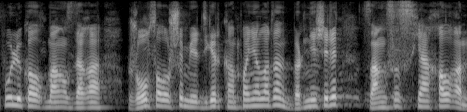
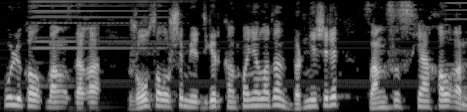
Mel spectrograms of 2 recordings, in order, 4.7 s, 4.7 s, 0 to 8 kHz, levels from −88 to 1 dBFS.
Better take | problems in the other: first | noise reduction (classical method spectral subtraction)

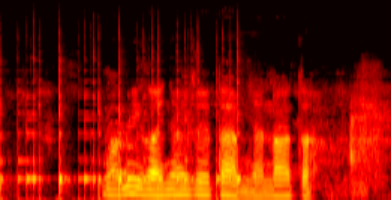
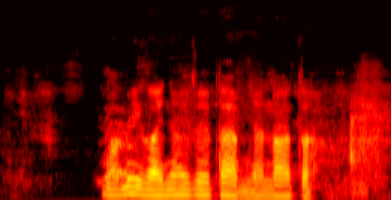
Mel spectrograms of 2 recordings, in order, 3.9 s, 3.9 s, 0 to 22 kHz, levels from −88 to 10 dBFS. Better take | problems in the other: second | background sound (Dishes, pots, and pans); 6 dB below the speech

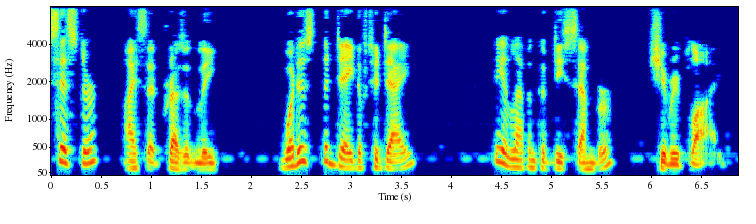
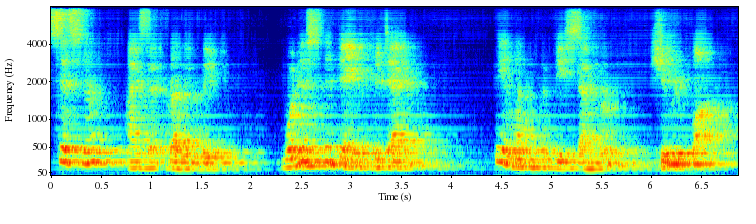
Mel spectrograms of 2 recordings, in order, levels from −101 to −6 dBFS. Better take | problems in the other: first | noise reduction (neural separator model SepFormer DNS4)

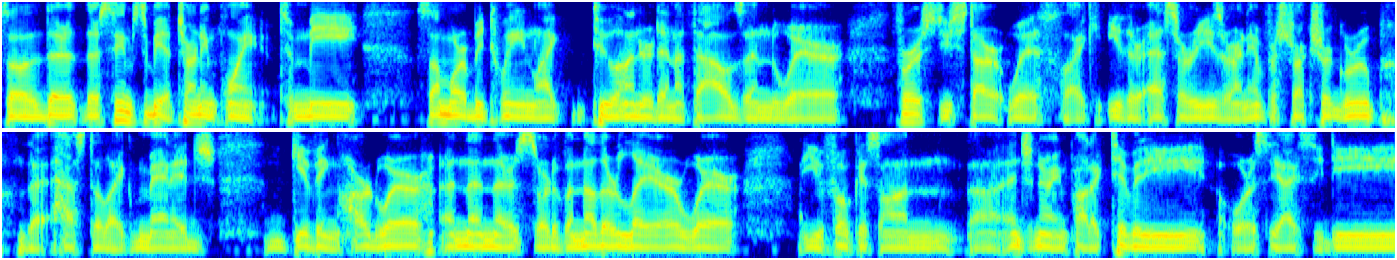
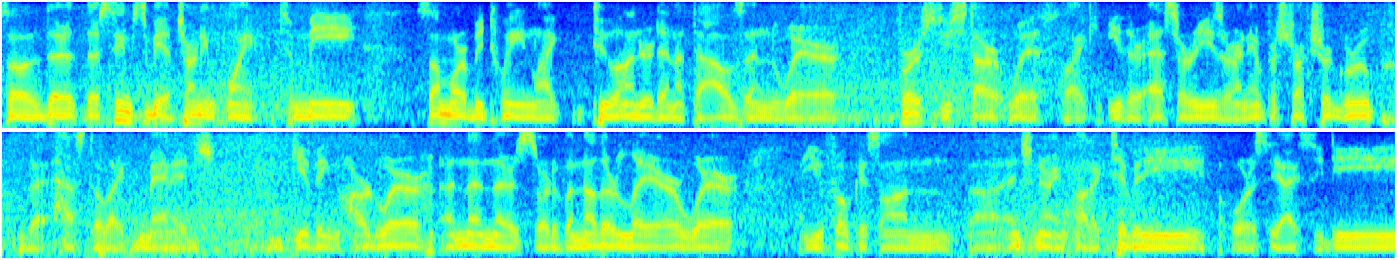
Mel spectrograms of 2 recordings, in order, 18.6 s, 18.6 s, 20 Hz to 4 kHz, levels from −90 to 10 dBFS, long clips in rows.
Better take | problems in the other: first | background sound (Waves, surf); 13 dB below the speech

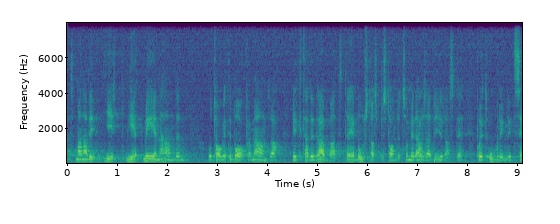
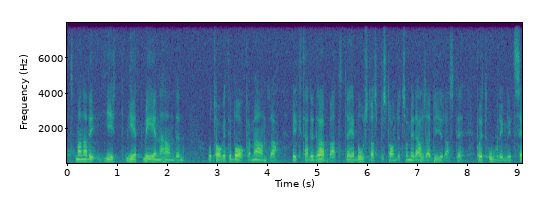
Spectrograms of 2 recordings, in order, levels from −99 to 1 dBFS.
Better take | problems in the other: second | room echo; dies away in 2.5 s

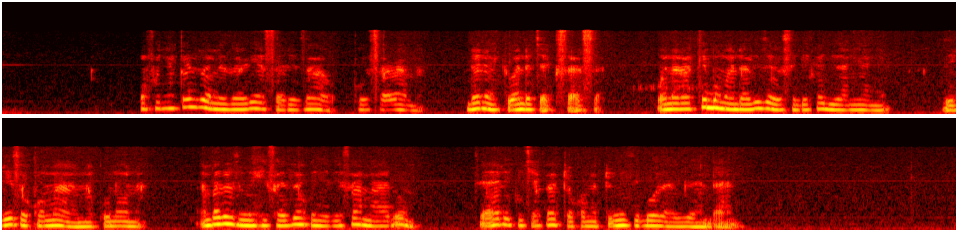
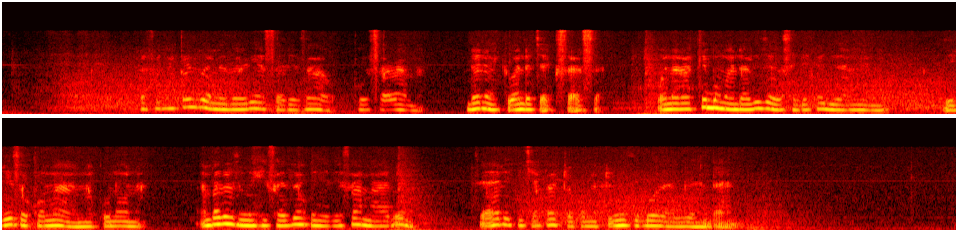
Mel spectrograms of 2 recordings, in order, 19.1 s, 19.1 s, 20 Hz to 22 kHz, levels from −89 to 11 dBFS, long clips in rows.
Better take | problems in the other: first | background sound (Sliding door); 20 dB below the speech

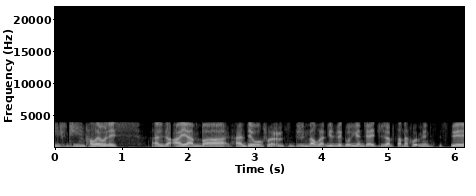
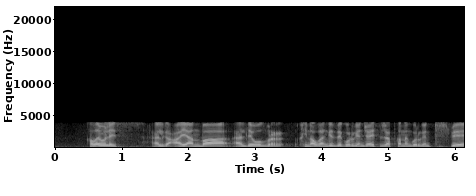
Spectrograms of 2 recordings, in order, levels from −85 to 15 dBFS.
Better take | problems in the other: second | noise reduction (neural diffusion model UNIVERSE++)

